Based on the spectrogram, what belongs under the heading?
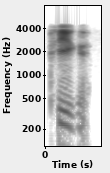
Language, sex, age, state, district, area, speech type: Urdu, male, 18-30, Delhi, East Delhi, urban, conversation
